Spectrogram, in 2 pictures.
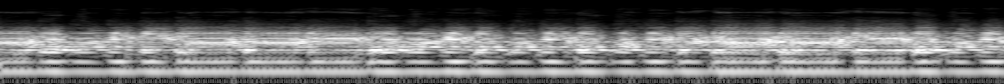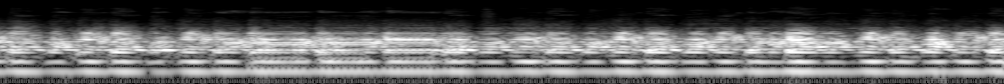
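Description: Didgeridoo played in a fast, rolling rhythm over an unbroken low drone, the player switching between several variations of the same rhythmic phrase.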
